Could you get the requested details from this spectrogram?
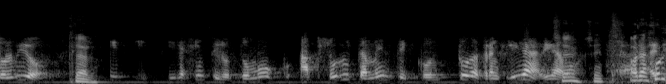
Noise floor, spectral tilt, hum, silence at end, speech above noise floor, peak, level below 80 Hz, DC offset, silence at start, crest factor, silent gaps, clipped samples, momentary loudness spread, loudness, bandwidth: -55 dBFS; -7 dB/octave; none; 0 s; 28 dB; -10 dBFS; -64 dBFS; under 0.1%; 0 s; 18 dB; none; under 0.1%; 12 LU; -28 LUFS; 12 kHz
